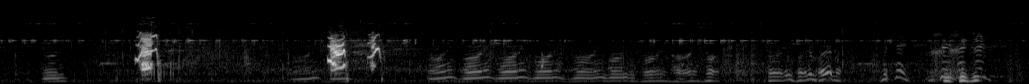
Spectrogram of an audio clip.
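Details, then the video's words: Beagle puppy, four months old, on the trail of a rabbit: three abrupt barks, the last two close together, followed by a person's drawn-out calling voice and a steady high background tone. "4 month old beagle puppy runs rabbit"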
